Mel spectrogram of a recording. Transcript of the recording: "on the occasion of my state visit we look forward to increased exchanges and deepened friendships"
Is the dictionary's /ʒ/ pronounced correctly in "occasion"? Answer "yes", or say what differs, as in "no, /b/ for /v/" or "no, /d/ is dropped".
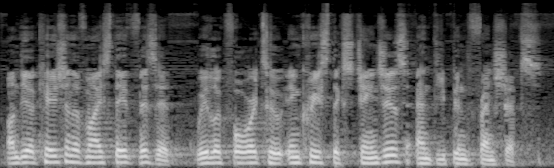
yes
